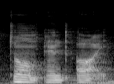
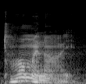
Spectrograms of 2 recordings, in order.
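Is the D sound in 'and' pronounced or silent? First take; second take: pronounced; silent. First: The D at the end of 'and' is pronounced. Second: The D at the end of 'and' is dropped. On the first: It is read formally. "Not Tom and I" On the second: It is read fast and informally. "we can make letter D silent there if we want to read it fast"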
